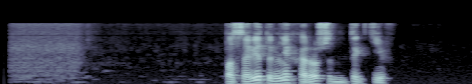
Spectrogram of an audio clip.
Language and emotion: Russian, neutral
